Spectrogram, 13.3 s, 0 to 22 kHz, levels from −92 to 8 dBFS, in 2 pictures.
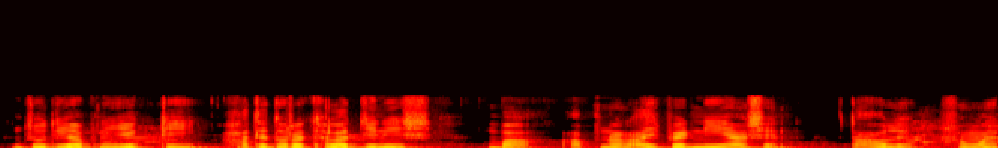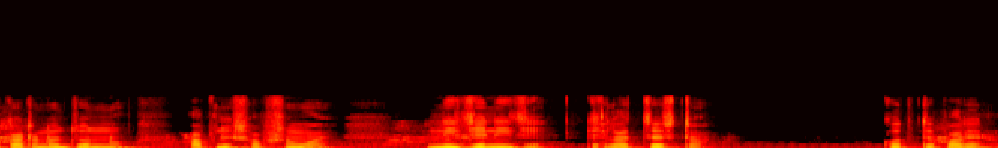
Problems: continuous background conversations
